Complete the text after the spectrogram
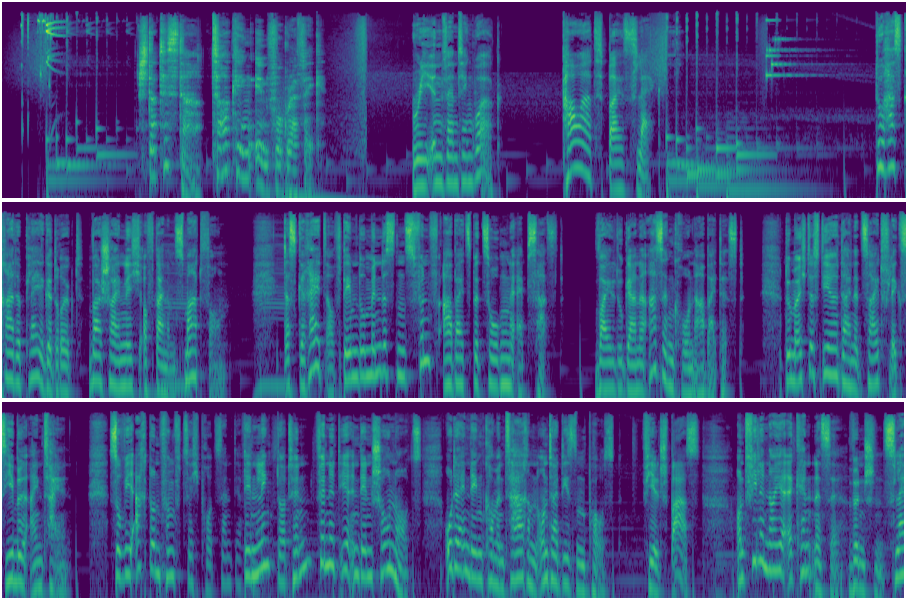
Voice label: Podcast; Statista

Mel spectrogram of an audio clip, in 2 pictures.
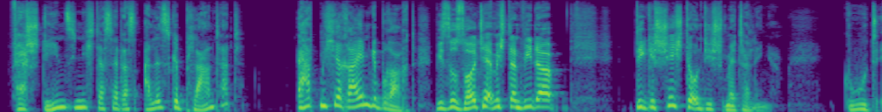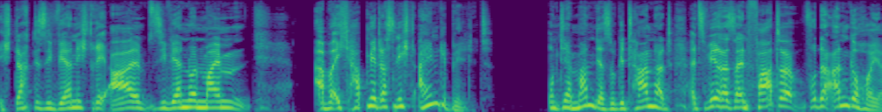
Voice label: synchron

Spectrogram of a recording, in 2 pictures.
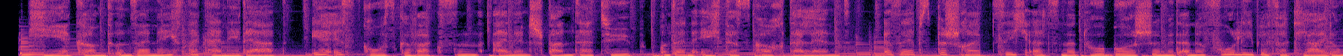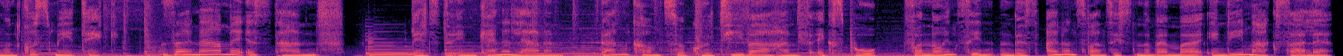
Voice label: Werbung Funk

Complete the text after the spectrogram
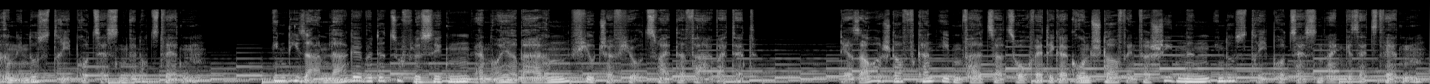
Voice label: Erklaerfilm Wasserstoff

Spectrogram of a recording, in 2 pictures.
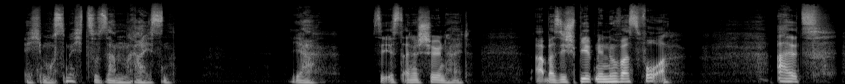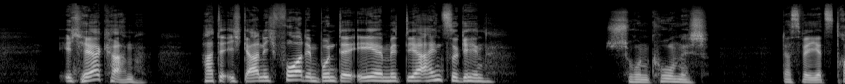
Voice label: ANIME

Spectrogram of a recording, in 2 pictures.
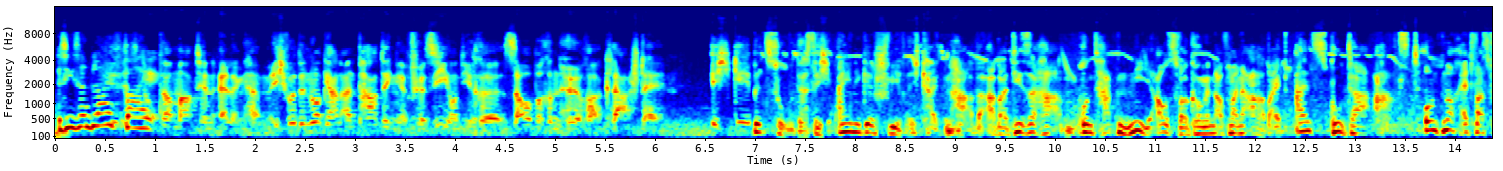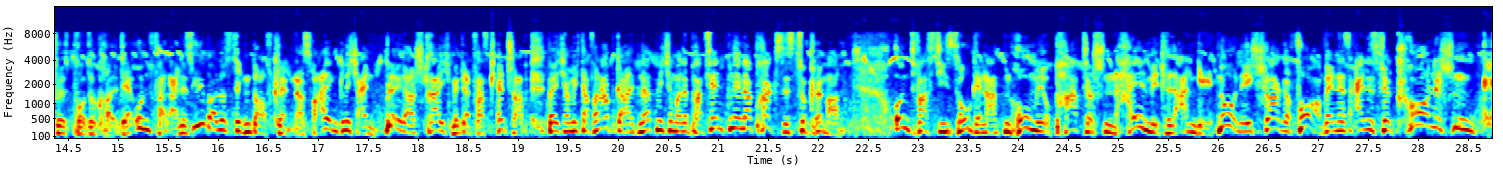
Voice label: Lip-Sync (Synchron), German; Serie; "Doc Martin"

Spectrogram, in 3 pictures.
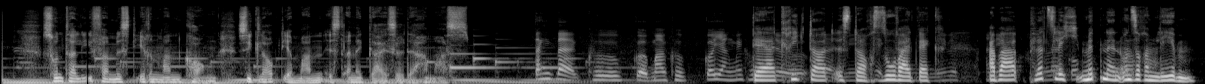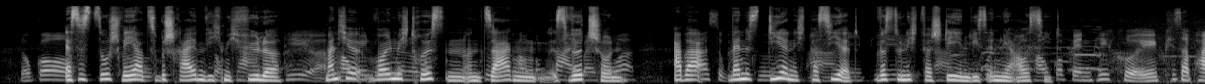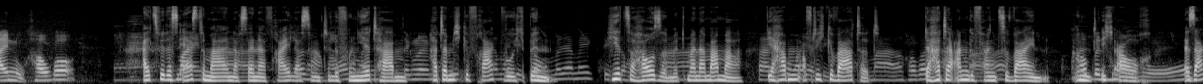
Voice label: Doku; Weltspiegel; Thailaendische Geisel

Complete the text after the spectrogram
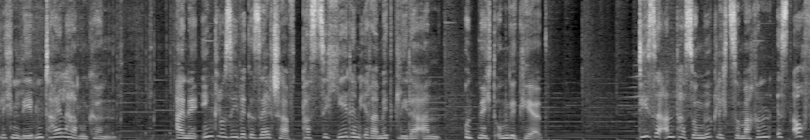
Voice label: Erklaerfilm Schritte zur Inklusion; BGW

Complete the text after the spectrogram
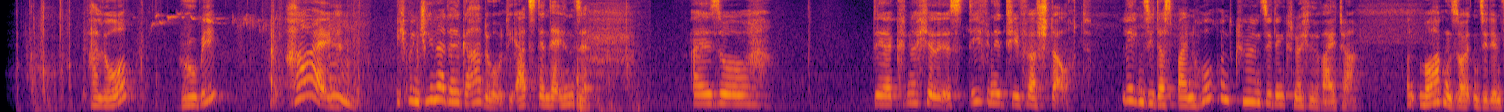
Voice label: charmant fürsorglich; Fantasy Island

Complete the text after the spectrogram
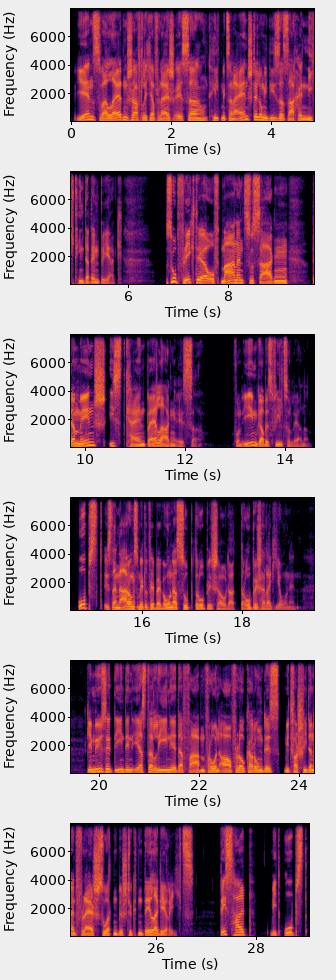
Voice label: dialekt

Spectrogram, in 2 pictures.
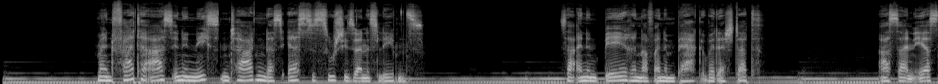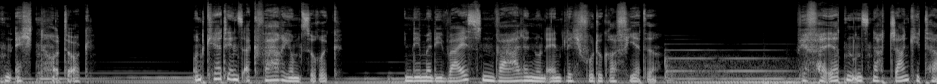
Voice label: erzaehler glueck

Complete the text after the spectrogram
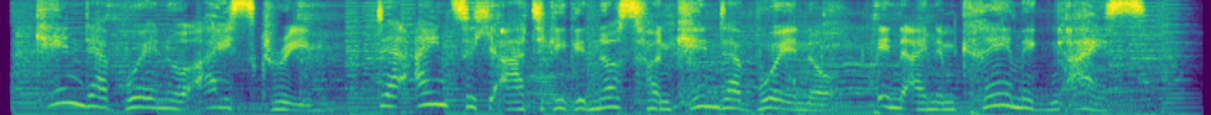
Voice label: Ice Cream Werbung; kinder Bueno

